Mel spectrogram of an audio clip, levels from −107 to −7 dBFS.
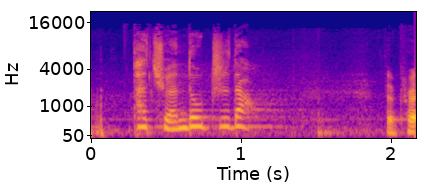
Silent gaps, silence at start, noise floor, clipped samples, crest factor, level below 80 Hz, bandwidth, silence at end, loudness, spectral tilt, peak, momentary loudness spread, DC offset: none; 0 s; -50 dBFS; under 0.1%; 22 dB; -62 dBFS; 13.5 kHz; 0 s; -30 LUFS; -4.5 dB/octave; -8 dBFS; 23 LU; under 0.1%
